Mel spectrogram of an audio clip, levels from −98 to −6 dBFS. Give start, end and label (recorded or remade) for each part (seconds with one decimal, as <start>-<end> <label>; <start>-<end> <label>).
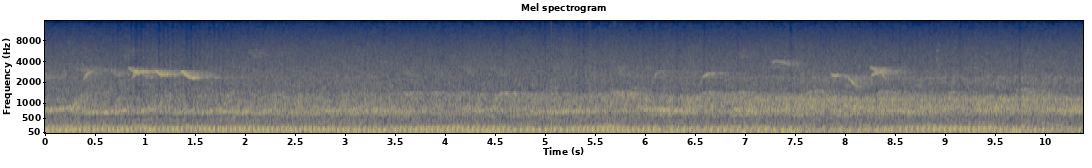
0.0-3.4 remade; 3.4-5.4 recorded; 5.4-10.4 remade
